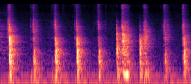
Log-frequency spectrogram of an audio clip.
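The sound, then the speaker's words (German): A knife chops garlic slices into smaller pieces: nine evenly spaced, moderately soft chops in a steady rhythm, with no talking. “Ich mache den jetzt ganz klein, also diese Scheiben schneide ich auch noch einmal kleiner.”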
